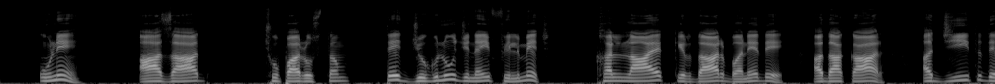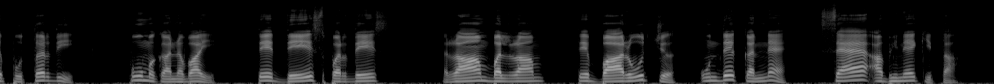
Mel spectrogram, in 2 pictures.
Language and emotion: Dogri, neutral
